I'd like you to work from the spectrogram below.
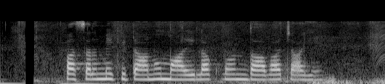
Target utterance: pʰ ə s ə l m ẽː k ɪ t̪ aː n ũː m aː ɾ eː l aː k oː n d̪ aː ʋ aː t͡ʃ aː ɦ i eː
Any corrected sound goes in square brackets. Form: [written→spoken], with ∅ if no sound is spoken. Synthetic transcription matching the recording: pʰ ə s ə l m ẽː k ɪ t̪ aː n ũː m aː ɾ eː l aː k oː n d̪ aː ʋ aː t͡ʃ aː ɦ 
